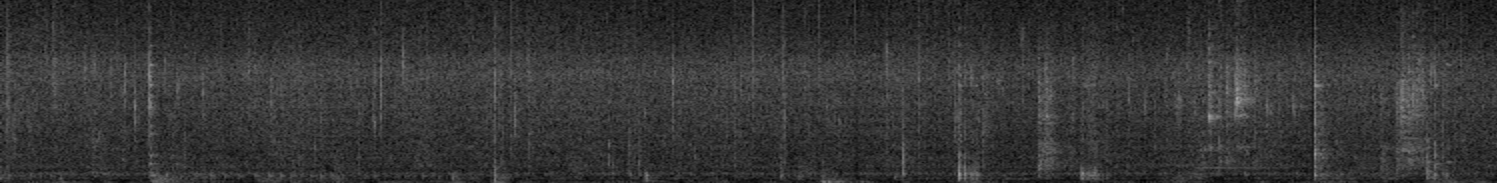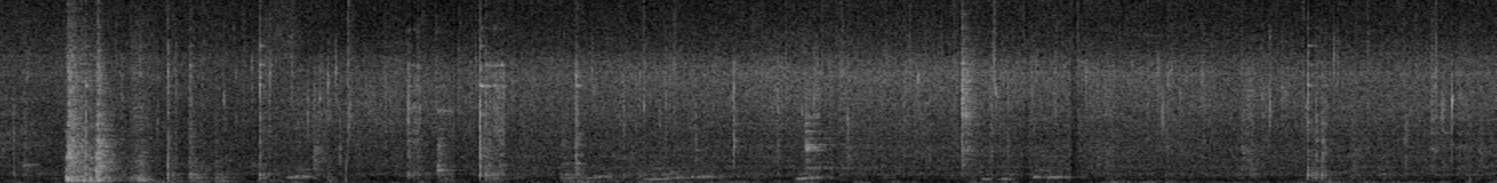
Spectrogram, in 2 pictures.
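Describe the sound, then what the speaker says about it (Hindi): Garlic frying and sizzling in a pan with lightly browned onions while being stirred for a kandoli curry, a steady close crackle broken by scraping stir strokes, with no talking. "अब इसमें हम लहसुन ऐड करेंगे।"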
